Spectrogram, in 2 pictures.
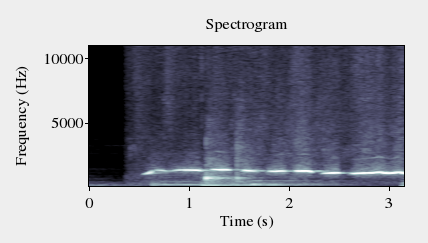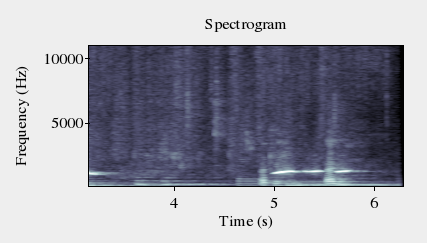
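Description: A whistled tune: a single high note, slightly wavering and dipping, held from about half a second in to past three seconds, then a shorter whistled phrase near the end, over a steady background music bed.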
